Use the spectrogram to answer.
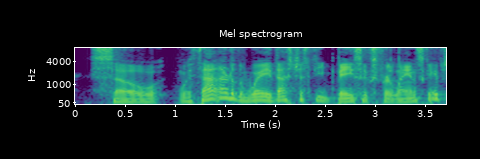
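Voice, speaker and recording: On a very clean recording with a silent background, a man speaks quietly at a fairly quick pace. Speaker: 3D artist and tutorial creator. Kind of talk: software tutorial narration.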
